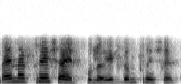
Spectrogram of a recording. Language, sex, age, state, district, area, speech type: Marathi, female, 45-60, Maharashtra, Osmanabad, rural, conversation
